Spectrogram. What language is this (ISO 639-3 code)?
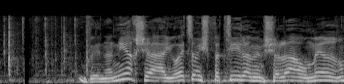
heb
